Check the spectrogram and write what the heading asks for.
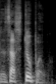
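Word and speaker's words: Zastoupil: I mean, actually, I've always liked, that's almost the Ellis Island spelling, pronunciation. – Zastapil? – Yeah. The real pronunciation is Zastupil. – Yeah, which I think is cooler.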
